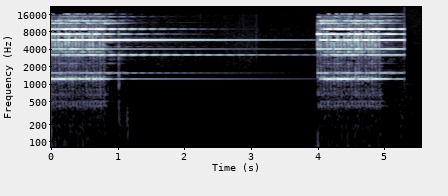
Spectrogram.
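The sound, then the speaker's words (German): A telephone bell rings twice in loud bursts, each about a second long with a shimmering metallic ring that lingers and fades into silence before the second ring. “Ich bin wieder am Telefon.”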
